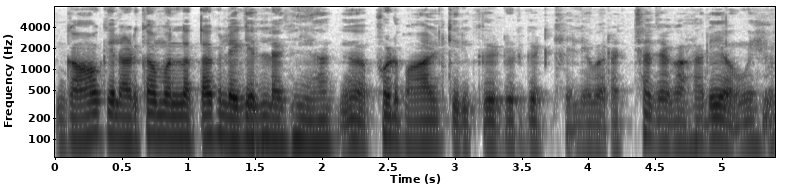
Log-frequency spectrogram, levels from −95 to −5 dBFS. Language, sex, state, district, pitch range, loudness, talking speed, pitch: Chhattisgarhi, male, Chhattisgarh, Rajnandgaon, 90-105 Hz, -19 LUFS, 220 wpm, 95 Hz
